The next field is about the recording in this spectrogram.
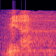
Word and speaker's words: مئة: مائة سنة، مائة سنة، لا الألف ما تنطق حضرتك الله ترسب ولا تنطق. نعم مئتي، لا مئتي سنة، هو قد ترسم ماء لكن هي ما تنطق. مئة أحيانا أظن تجعل فيها ألف لكنها لا تقرأ.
